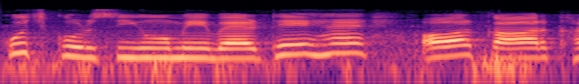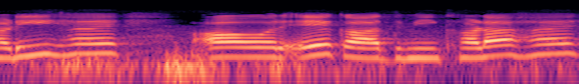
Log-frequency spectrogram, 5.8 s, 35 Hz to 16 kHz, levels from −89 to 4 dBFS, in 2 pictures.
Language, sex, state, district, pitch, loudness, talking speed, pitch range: Hindi, female, Madhya Pradesh, Katni, 255 Hz, -13 LUFS, 145 wpm, 240-315 Hz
